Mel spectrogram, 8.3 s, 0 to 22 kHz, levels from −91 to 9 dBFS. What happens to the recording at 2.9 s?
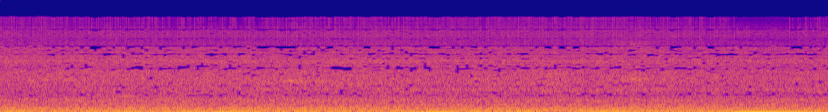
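At 2.9 s the treble sounds gritty and metallic, with its bright upper detail not lining up with the body of the sound below it. Nothing at all reaches above 11.8 kHz. This is not a separate event at that moment: it runs through the whole clip. It is likely HE-AAC compression, which codes only the lower band and synthesizes the treble by copying those bands upward under a coarse envelope. The heavy damage fits a bitrate of around 16 kbps.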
